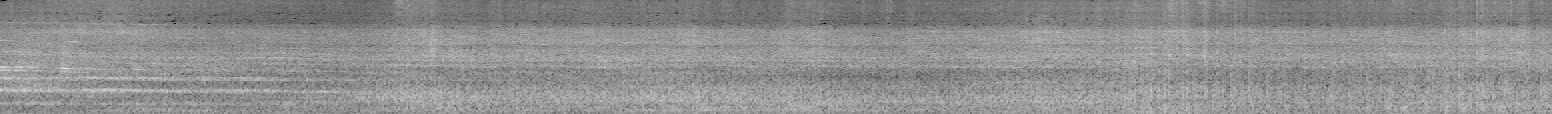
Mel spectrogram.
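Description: CSX freight train passing close by: a steady pitched tone from the passing locomotives for the first few seconds, then the loud, steady noise of freight cars rolling by on the rails.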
